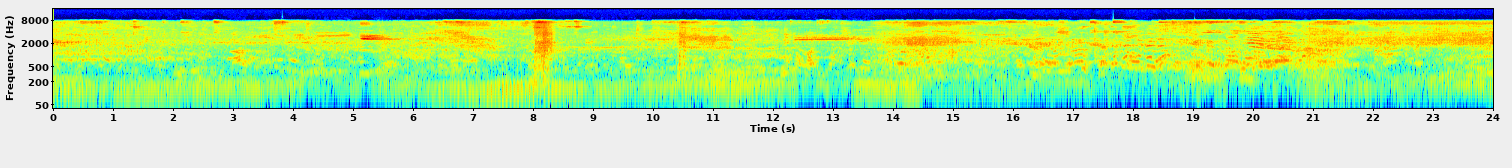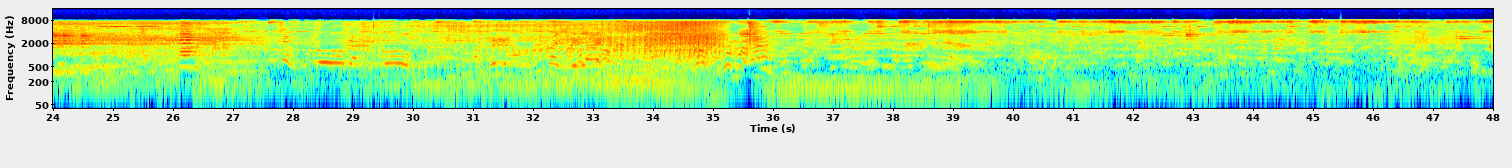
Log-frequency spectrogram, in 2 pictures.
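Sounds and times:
rumble of engines: 0:00.0 - 0:48.0
vehicle horns honking: 0:04.0 - 0:05.8, 0:23.8 - 0:25.2, 0:25.9 - 0:26.8
vehicle engine running: 0:30.0 - 0:35.4.

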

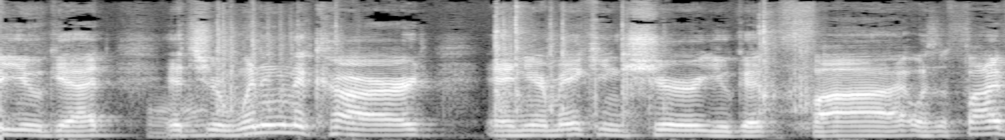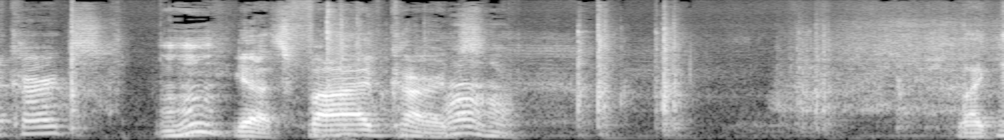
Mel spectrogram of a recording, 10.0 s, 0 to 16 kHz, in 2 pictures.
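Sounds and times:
wooden game pieces clicking: 0:01.0 - 0:01.9, 0:02.5 - 0:04.4, 0:07.8 - 0:08.5
soft scrape on cardboard board: 0:08.9 - 0:10.0.

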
